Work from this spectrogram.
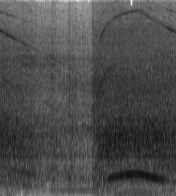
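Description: A Harbor Freight dual-action DA polisher runs with a loud, steady whirring hum. It dips briefly, then the motor surges back to full speed and its pitch sweeps upward and down.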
